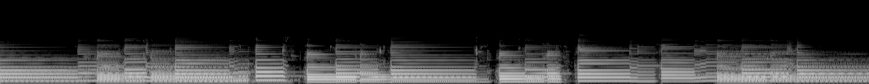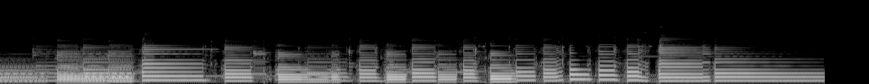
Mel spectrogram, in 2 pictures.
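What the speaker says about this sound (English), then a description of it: "In this case, I'll be using my Schecter guitar." A Schecter electric guitar plays a clean, melodic line of single notes and short phrases, close and direct as if recorded straight into a computer, with brief pauses between runs and no voices.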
